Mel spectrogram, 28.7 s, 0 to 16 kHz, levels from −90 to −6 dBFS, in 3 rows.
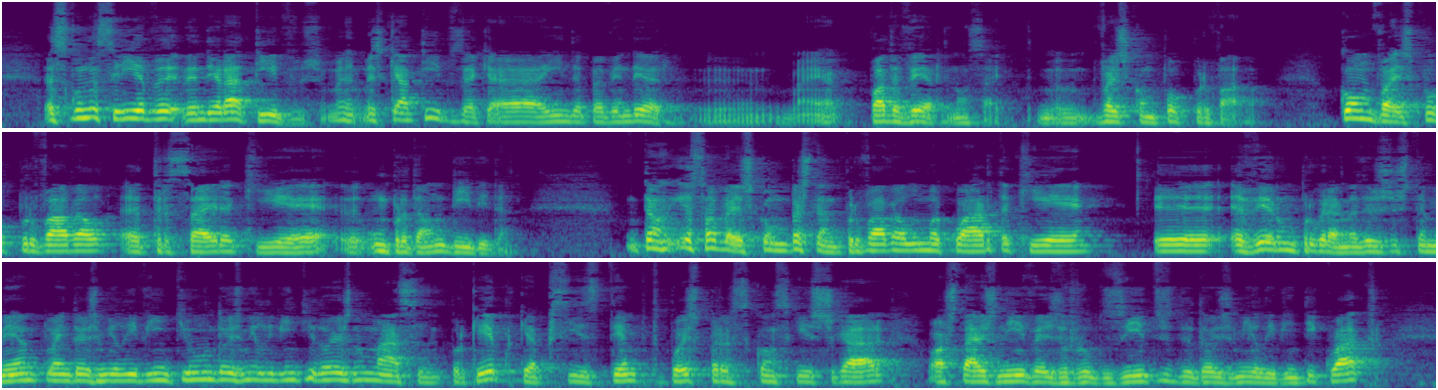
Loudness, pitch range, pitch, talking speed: -22 LUFS, 120-155 Hz, 135 Hz, 155 wpm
